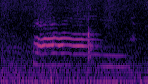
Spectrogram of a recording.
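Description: A single cat meows in Minecraft, a short clear tonal call rising and falling over faint background hum, with no talk.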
